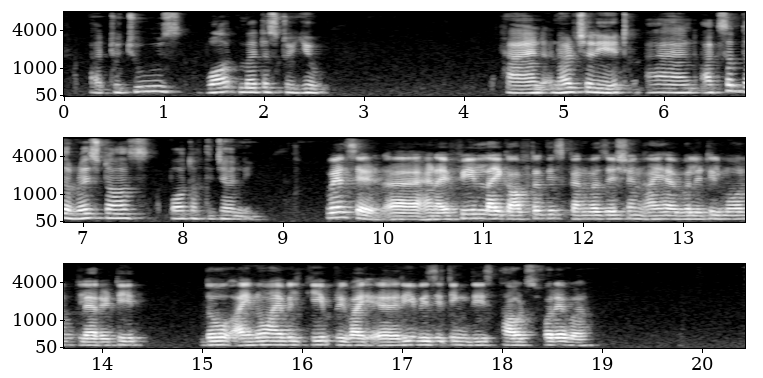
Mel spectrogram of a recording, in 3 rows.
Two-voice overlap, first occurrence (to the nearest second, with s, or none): none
